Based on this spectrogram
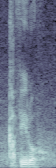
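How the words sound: The name has an f sound after ka. This is how the central region says it. "in Central they say Kafiru"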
